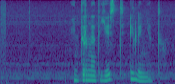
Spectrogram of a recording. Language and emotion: Russian, neutral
